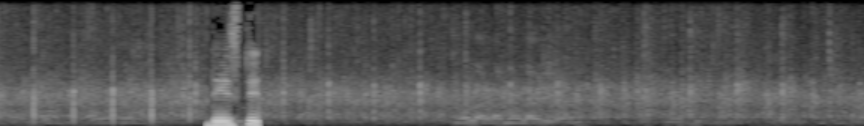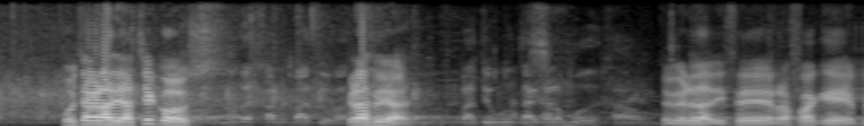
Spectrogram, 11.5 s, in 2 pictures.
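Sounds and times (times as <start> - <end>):
audience applause: 0.0 - 8.8
speech: 1.4 - 1.8, 6.3 - 7.3, 8.1 - 11.5.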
